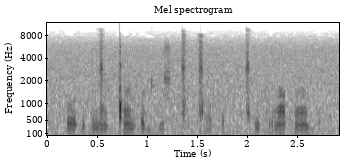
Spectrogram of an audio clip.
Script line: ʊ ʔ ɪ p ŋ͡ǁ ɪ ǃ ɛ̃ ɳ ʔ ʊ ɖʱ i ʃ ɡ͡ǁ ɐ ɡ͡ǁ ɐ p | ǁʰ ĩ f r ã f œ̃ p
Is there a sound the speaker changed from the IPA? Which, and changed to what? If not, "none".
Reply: ɛ̃ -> œ̃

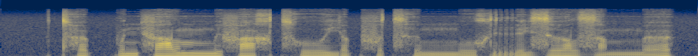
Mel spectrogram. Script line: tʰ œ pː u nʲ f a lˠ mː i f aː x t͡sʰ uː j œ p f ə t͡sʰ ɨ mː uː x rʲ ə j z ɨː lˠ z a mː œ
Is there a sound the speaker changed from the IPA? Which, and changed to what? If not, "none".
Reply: none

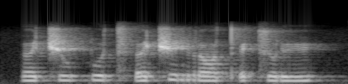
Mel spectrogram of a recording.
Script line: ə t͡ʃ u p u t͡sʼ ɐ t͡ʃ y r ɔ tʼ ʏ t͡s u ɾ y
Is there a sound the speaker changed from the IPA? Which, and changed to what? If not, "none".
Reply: ɐ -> ə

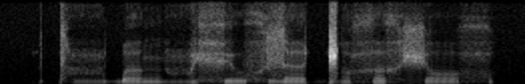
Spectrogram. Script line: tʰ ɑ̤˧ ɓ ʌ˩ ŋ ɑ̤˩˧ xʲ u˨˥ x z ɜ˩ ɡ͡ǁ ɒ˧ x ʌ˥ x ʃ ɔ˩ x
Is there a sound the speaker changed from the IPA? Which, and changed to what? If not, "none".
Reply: none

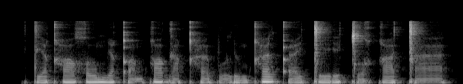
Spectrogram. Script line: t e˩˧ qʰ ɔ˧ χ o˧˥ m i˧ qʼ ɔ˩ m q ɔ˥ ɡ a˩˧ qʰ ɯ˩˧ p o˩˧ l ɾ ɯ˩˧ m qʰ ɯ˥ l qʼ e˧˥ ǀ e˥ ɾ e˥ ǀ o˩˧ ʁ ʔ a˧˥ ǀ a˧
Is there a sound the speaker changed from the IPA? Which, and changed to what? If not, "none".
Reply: ʔ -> q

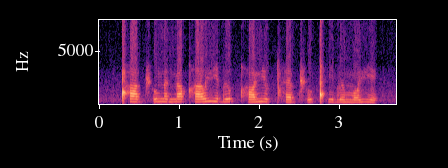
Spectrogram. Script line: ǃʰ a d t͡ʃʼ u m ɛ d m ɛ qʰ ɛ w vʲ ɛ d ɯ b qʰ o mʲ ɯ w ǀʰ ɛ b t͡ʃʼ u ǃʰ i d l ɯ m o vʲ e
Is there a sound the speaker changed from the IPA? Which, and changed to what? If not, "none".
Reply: none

